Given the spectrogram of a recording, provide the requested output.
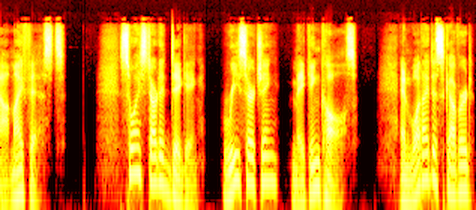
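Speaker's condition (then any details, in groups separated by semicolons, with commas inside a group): No condition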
